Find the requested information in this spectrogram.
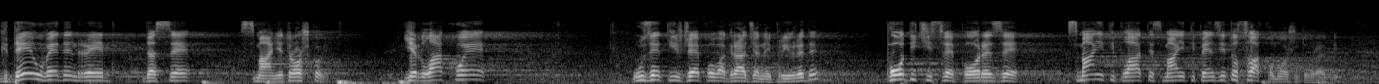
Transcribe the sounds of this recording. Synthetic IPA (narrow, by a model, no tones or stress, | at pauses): ɡd̪e̞jeuʋe̞d̪enɾe̞ːd̪ːase̞ | smaːɲet̪ɾo̞ʃko̞ʋḭ | jeɾlˠakʰo̞je̞ | uzet̪iːzd͡ʒe̞po̞ʋaɡɾad͡ʑanaipɾiʋɾe̞d̪e̞ | po̞d̪it͡ɕisʋe̞po̞ɾe̞ze̞ | smaːɲit̪iplˠaːt̪e̞smaːɲit̪ipe̞nzijet̪o̞ːsʋako̞mo̞ʒed̪aṵɾa̰d̪i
